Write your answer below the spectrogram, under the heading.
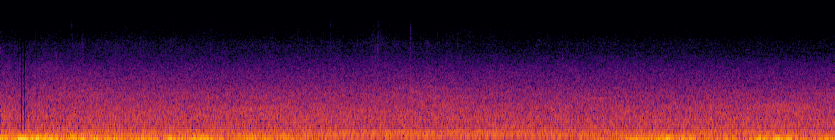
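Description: Low, steady background rumble with a faint hum underneath, swelling a little about six and a half seconds in; no bird calls stand out.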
